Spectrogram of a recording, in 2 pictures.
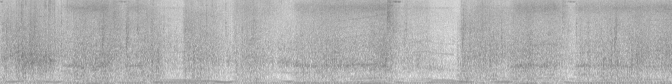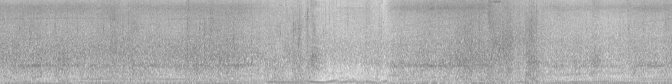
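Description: Tyres crunch over a gravel dirt track.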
